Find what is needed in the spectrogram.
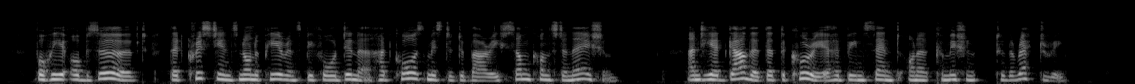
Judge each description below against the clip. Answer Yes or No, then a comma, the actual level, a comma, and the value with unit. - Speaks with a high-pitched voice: Yes, high, 210 Hz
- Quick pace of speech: No, average, 165 wpm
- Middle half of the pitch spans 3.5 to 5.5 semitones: No, average, 2.8 semitones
